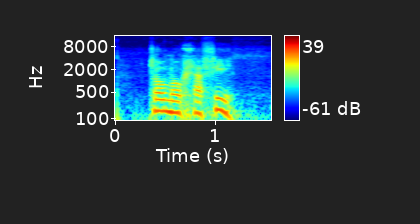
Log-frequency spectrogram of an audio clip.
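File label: "tomografie", Dutch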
